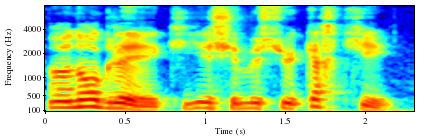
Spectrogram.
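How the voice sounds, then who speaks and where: Guy doing a rough stable lad, vulgar, blunt, higher voice. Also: sing-song, unhurried. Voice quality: coarse, vulgar. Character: coarse young stable boy, blunt.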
